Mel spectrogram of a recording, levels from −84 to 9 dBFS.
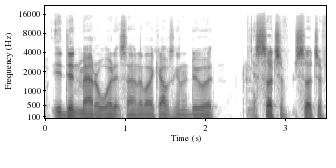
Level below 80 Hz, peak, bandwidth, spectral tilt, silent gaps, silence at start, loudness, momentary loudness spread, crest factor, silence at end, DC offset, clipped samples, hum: -50 dBFS; -6 dBFS; 17 kHz; -3.5 dB/octave; none; 0.1 s; -26 LUFS; 9 LU; 22 dB; 0 s; under 0.1%; under 0.1%; none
